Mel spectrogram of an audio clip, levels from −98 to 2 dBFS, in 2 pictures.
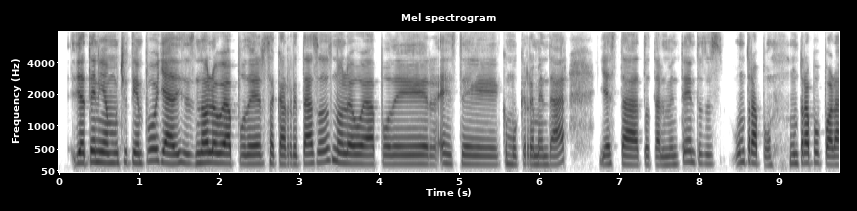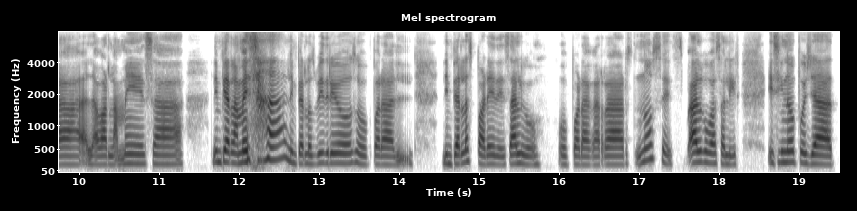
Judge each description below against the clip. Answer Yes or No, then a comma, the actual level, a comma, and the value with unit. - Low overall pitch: No, high, 195 Hz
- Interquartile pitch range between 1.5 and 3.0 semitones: Yes, narrow, 2.5 semitones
